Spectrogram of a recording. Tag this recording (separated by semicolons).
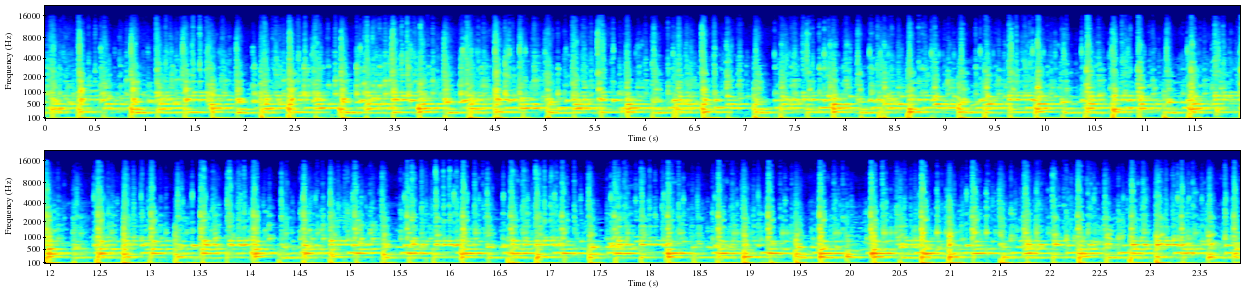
angklung; ciptagelar; field-recording; harvest; jawa-barat; rural; sunda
